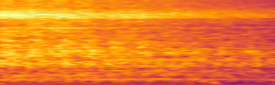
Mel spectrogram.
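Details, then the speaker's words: Chausson motorhome engine ticking over at a smooth, steady idle with no misses or knocks, left running longer after a jump start from a flat engine battery that sat since January. Normal idle. "I'll just leave this engine running for a bit longer and then we'll come down tomorrow morning."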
